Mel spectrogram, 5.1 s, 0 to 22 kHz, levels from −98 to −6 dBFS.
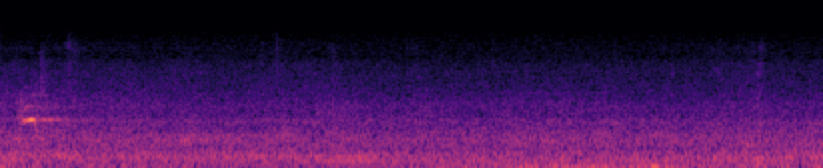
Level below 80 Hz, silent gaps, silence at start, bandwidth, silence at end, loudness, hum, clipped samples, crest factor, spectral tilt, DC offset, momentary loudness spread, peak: -58 dBFS; none; 0 s; 11 kHz; 0 s; -49 LUFS; none; under 0.1%; 22 dB; -6.5 dB/octave; under 0.1%; 6 LU; -24 dBFS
